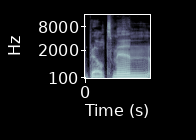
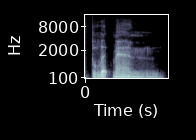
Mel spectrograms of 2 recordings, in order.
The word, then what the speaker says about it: Blitman: yes I will often get biltman which again is moving the L it's just it is blitman just move just put it back where it's suppos to be like if somebody's misspelling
